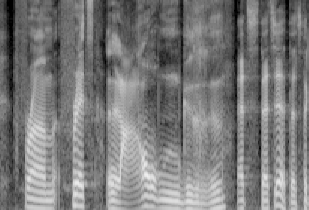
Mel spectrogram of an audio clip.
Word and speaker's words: Fritz Lang: Lex, today you brought in the 1931 movie M from Fritz Lang. That's it. That's the correct pronunciation.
